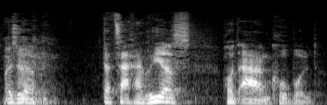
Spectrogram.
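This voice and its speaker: Husky, sly Bavarian tradesman. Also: medium pitch, lively intonation, normal speed, fairly bright tone. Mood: feigned reluctance. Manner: hesitant, chuckling, folksy. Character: sly, chummy Bavarian locksmith spinning a tale. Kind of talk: German audio play acting.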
